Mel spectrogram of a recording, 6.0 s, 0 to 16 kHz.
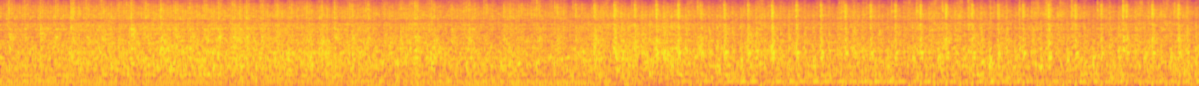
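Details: Ford F100 classic truck at steady idle with a fast, even light tick over the engine note, possibly exhaust leak or valve tick, unconfirmed.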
